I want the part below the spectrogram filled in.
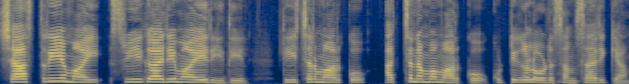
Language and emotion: Malayalam, neutral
